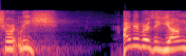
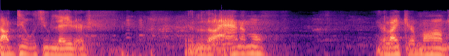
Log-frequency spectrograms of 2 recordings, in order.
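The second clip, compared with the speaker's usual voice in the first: low, quiet mock-threat to his son; mock menacing dad; 9 semitones lower, 7 dB quieter than usual. Dad jokingly threatening his son, low and quiet. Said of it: "I'm like".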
